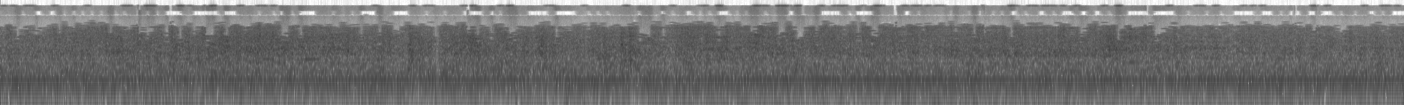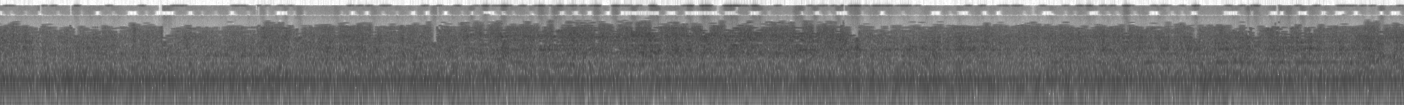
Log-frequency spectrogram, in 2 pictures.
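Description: Sawmill machinery running steadily: electric motors and a chain conveyor giving a constant hum over a busy mechanical noise, with no change or break.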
